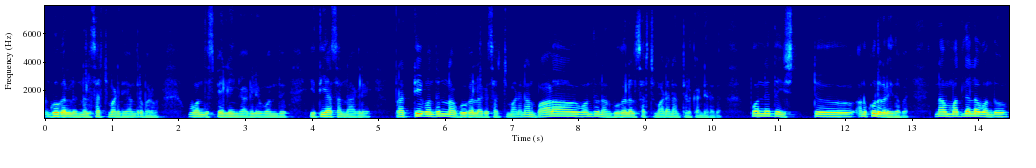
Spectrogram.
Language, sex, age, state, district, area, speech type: Kannada, male, 45-60, Karnataka, Chitradurga, rural, spontaneous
